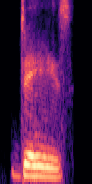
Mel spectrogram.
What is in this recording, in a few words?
"daze", Indian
